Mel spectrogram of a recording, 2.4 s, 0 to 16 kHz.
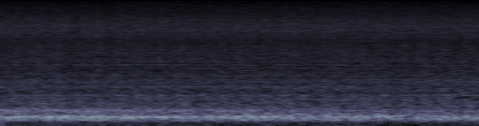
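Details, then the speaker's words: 1993 Suzuki Jimny kei version, heard from inside the cabin at idle around 1100 rpm (standard 950), shift knob also shaking: steady low idle hum with a faint uneven shake underneath; slightly rough idle, cause unclear. "We got a little bit of a shake in it at idle, which you can kind of hear inside the cabin a little bit."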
